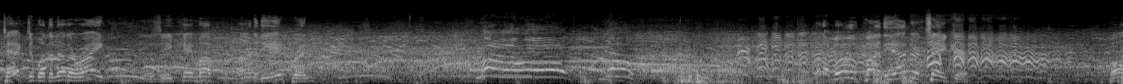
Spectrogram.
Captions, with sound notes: Tagged him with another right as he came on to the apron. (crowd yelling) (Hacksaw yelling) What a move by The Undertaker. (Paul Bearer laughing)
